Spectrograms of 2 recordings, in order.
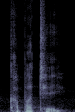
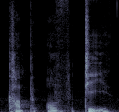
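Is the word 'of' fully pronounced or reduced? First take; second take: reduced; full. First: The word 'of' is reduced to a weak schwa. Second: The word 'of' is pronounced fully and clearly. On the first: "I need to pronounce cup of tea" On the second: "I tend to pronounce clearly"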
